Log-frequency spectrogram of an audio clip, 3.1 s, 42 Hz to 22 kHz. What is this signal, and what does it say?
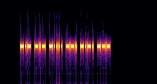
Morse code, heard as a keyed tone, about 50 wpm, 700 Hz. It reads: KK6GCO
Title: USA Call Signs - 4x Character Spacing - 50wpm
